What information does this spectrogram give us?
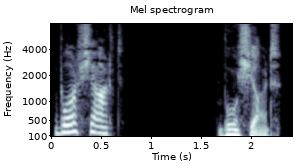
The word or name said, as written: borchard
